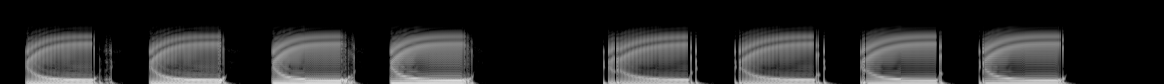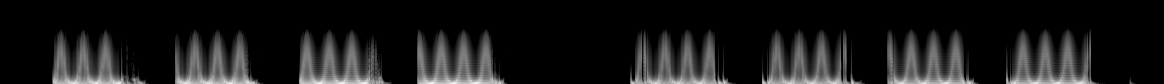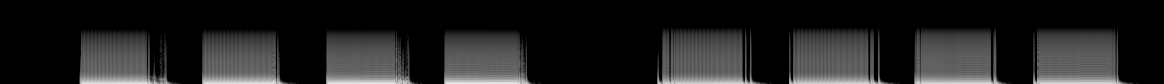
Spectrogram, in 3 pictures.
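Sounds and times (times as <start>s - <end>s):
bass guitar through BOSS OC-2 octave pedal, normal and squared: 0.3s - 4.8s, 6.0s - 10.7s, 12.2s - 16.7s, 18.0s - 22.6s, 24.1s - 28.6s, 29.9s - 34.6s.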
